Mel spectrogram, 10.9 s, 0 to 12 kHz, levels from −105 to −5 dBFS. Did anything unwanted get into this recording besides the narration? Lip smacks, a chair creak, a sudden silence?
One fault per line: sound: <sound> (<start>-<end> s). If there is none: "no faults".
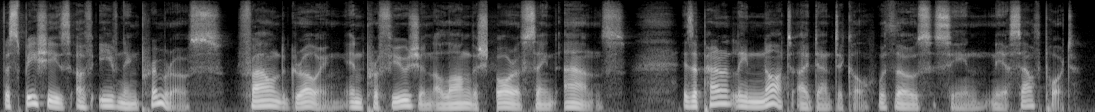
sound: dropout (4.9-5.0 s)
